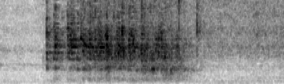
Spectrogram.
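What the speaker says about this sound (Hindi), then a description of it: "ऑयल गरम हो चुका है, अब इसमें हम सेंग दाना डालेंगे।" Peanuts dropped into hot oil in a pan while cooking kanda poha, giving a sudden bright sizzle that bursts up and holds for under a second before settling into a faint simmer.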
